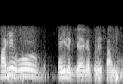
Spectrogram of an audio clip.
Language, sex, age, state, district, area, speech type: Hindi, male, 60+, Uttar Pradesh, Sitapur, rural, conversation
